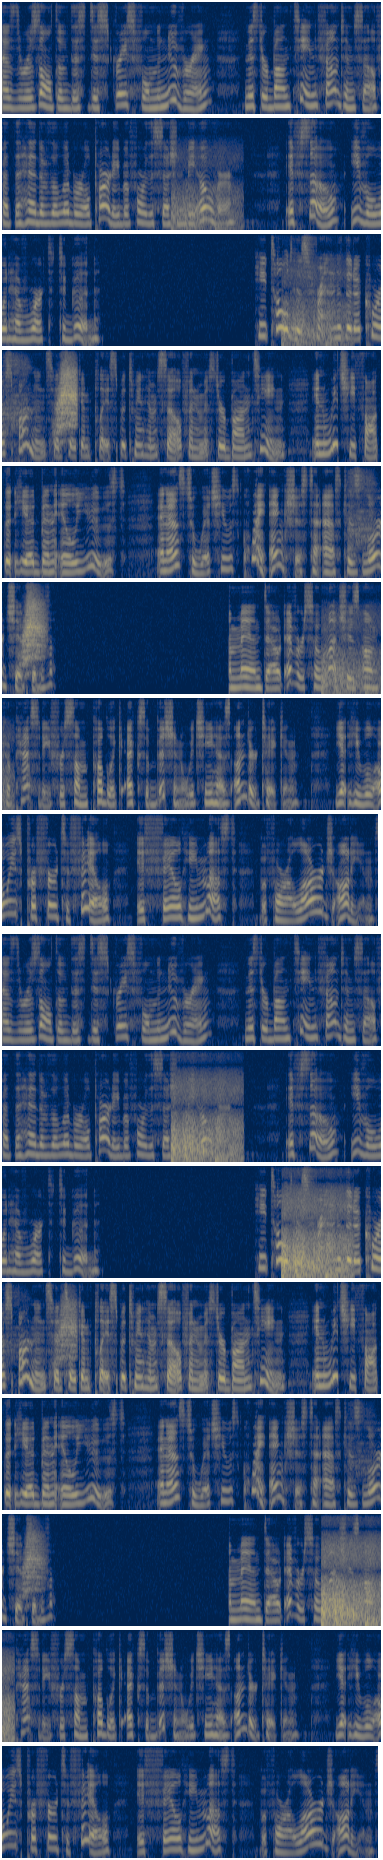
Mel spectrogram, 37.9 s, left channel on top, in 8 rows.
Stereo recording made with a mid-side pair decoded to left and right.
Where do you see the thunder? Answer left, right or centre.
right.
